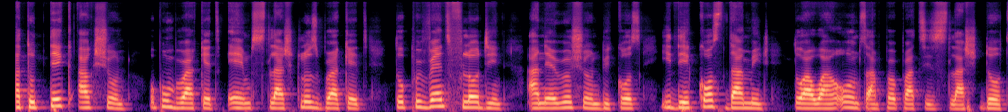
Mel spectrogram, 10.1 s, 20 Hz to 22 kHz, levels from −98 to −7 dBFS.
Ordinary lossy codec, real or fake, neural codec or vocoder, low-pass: none; fake; autoencoder, 48 kHz, 128 numbers a frame, DAC-VAE, trained on Japanese speech; none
